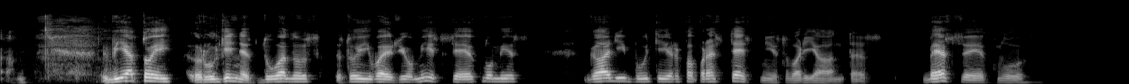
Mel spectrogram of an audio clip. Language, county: Lithuanian, Klaipėda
